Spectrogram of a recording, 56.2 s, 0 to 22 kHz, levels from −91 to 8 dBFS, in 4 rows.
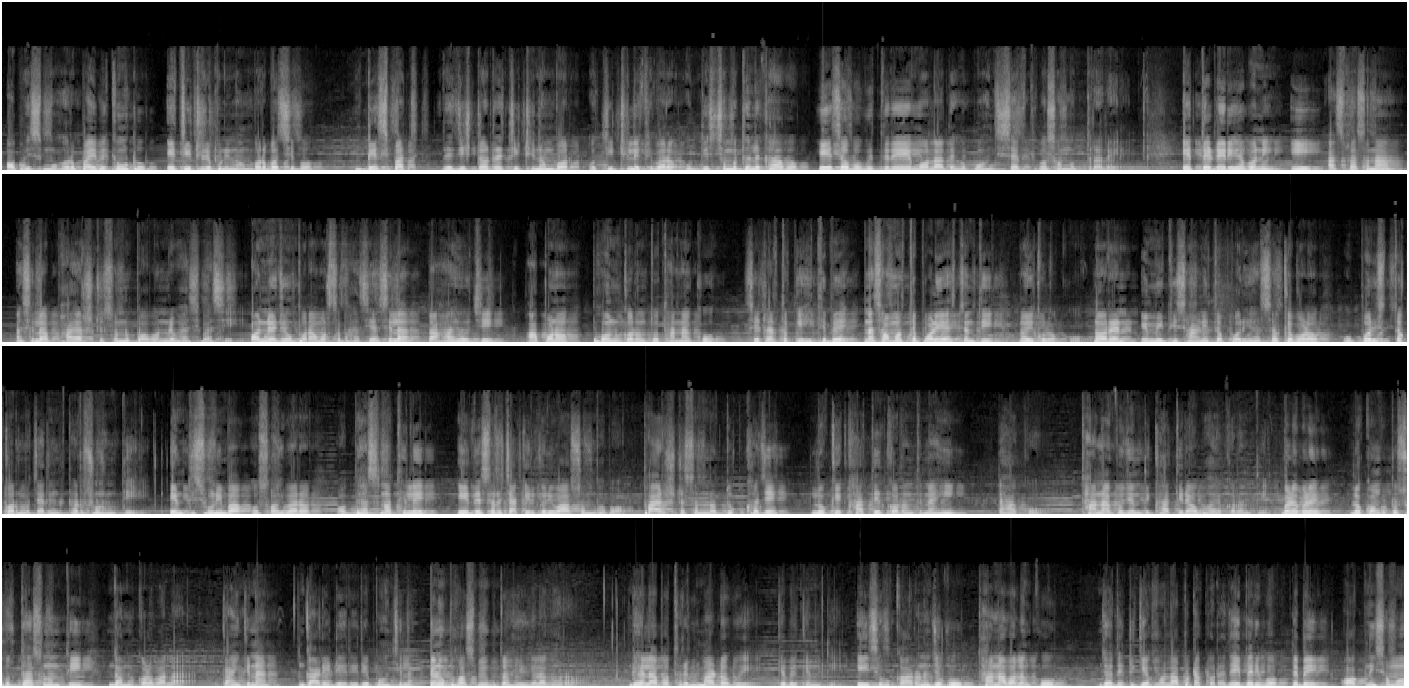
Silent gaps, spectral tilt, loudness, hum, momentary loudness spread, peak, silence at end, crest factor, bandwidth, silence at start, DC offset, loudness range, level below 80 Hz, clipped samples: none; -6 dB/octave; -15 LUFS; none; 8 LU; 0 dBFS; 0 s; 14 dB; 16 kHz; 0.05 s; under 0.1%; 3 LU; -32 dBFS; under 0.1%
